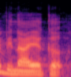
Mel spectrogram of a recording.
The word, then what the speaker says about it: विनायकः: तो रामः, जैसे आपका नाम होएगा विनायकः, विनायक नहीं। हाँ। राइट। हिंदी में विनायक बन जाता है, हाँ। पर एक्चुअल नाम आपका है विनायकः। हाँ। और अगर संबोधन में आपको बोलेंगे विनायक, क्योंकि संस्कृत में कोई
